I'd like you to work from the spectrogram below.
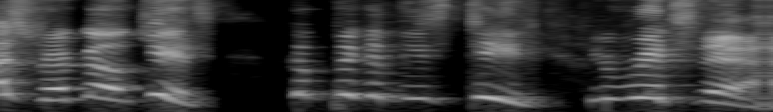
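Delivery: high-pitched put-on British accent. Retelling a scene, repeating what a character said: British accent. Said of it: "Then he said it in a British accent".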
